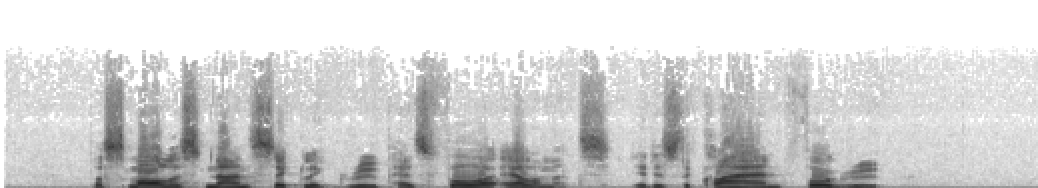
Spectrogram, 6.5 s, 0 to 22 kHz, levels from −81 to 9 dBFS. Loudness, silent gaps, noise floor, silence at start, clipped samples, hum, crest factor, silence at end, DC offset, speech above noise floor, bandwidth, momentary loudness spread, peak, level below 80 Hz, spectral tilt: -14 LUFS; none; -44 dBFS; 0.6 s; under 0.1%; none; 14 dB; 1 s; under 0.1%; 31 dB; 16 kHz; 10 LU; 0 dBFS; -40 dBFS; -4.5 dB/octave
